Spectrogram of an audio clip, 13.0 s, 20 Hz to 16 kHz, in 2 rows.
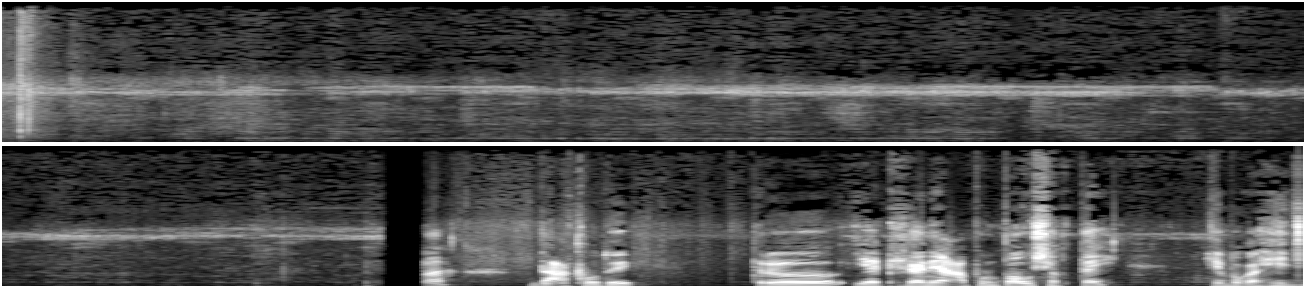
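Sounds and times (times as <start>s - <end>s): insect chirring: 0.0s - 8.5s.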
